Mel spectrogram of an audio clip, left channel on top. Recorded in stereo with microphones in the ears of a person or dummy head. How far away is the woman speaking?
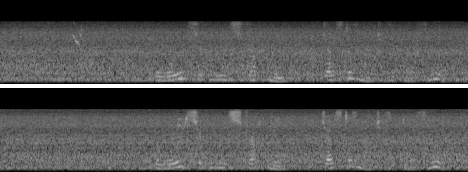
About 1.3 m.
